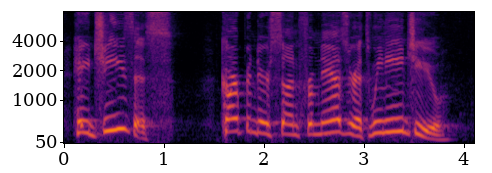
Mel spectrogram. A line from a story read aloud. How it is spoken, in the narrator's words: So they shouted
